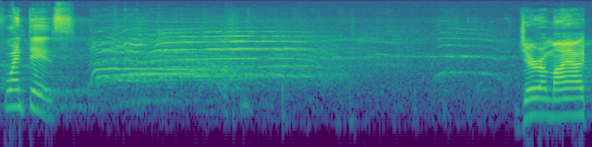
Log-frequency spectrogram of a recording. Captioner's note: audience members cheer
